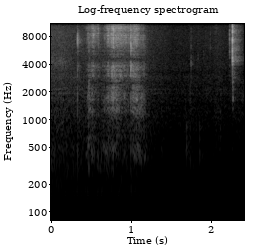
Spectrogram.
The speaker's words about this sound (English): Sorry, I take a little sip of my drink.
